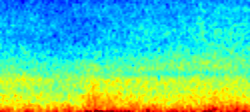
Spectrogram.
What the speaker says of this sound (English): their boat was parked no further than where these waves are crashing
